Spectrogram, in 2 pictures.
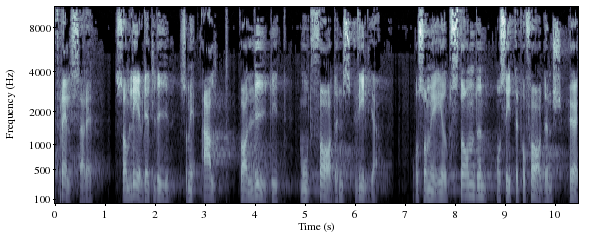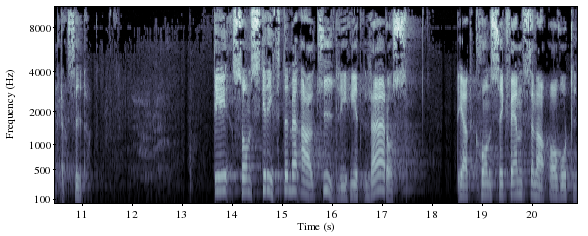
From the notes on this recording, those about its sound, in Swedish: Inspelad i Roseniuskyrkan den 24 juli 2022.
